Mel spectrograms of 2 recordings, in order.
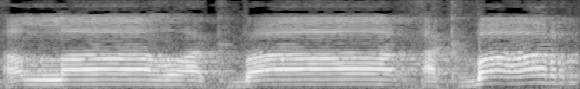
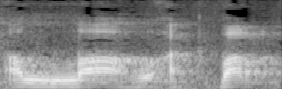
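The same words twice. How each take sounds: First: الله أكبر chanted high, أكبر drawn out to "akbaaar"; wrong akbaar. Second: الله أكبر low and measured, short last vowel in أكبر; correct akbar. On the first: Retold or imitated. Teacher imitating muezzins' error, elongated akbaar. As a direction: repeat أكبر with a long raised last vowel. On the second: Shown as a demonstration. Teacher giving the right form after the error, short akbar. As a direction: say "akbar" short, never "akbaar". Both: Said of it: "هي ليست أكبار".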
